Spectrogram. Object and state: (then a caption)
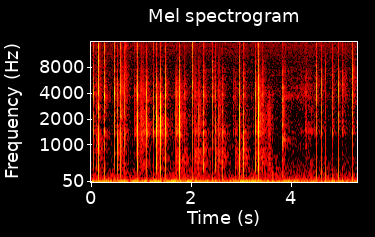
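Cardboard eyeshadow palette case. Long pink acrylic nails tap and scratch on the closed cardboard case of a burgundy Harry Potter SHEGLAM eyeshadow palette. A rapid, irregular series of sharp, dry clicks and brief scratchy crackles sounds bright, with each tap stopping almost instantly.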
